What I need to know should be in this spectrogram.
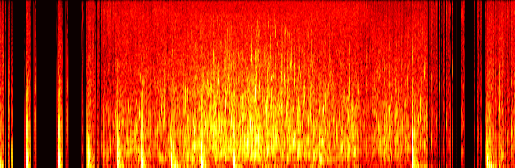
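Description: Water trickles and flows nearby.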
